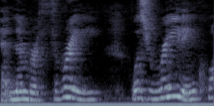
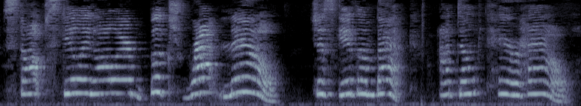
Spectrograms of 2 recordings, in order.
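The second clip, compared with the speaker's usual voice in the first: high, loud, slow shout out the window; 9 semitones higher, 5 dB louder than usual. Acted. Eliza shouting from her window at the book thief. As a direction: yell it into the night. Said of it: "shouted to the thing outside".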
